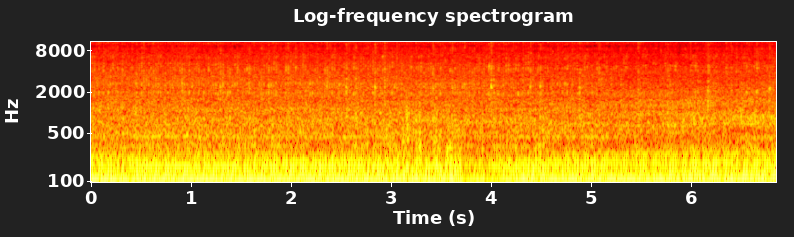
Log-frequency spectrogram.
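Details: Ford 8N tractor revived after sitting over five years: with choke mostly closed it idles fairly smoothly, a low steady thrum with an even beat and only a brief dip.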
